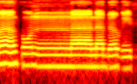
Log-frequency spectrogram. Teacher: dibaca pendek ya karena imam hafaz tidak menetapkan adanya ya zawaid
